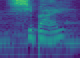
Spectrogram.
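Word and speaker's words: 失败: Shibai?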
